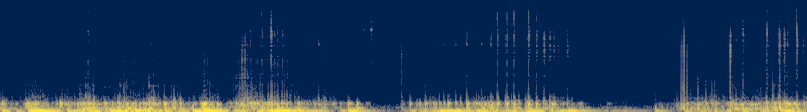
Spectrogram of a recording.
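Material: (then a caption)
Metal mesh. Long pointed nails on both hands scratch and tap across the top of a hollow, woven metal microphone grille. The result is a dense, low, rumbling scrape with soft crackly ticks on top, in steady bursts that dip briefly near the four- and six-and-a-half-second marks before resuming.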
